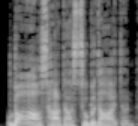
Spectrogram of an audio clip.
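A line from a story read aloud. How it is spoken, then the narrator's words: Calling out. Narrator (German): rief er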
